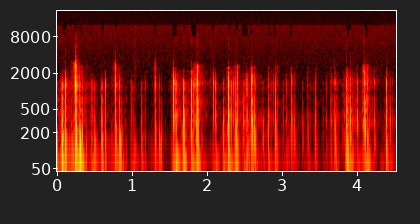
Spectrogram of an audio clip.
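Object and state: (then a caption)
Cork disc. Long nails tap and scratch across the surface and edge of a round, solid cork disc held in the hands. The result is a quick, uneven run of soft, dull knocks and brief scratchy bursts, mostly low with some mid-range rasp, each fading fast into a faint echo.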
